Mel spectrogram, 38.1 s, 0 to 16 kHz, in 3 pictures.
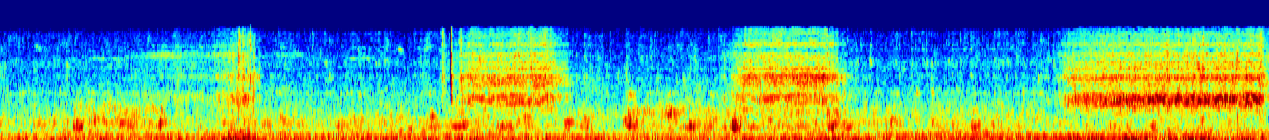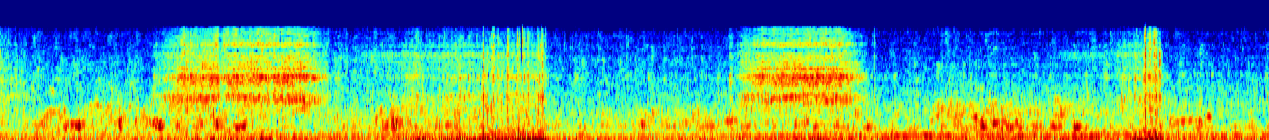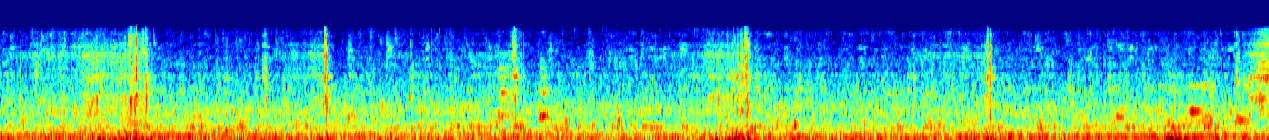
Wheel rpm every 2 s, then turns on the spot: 10, 10, 30, 20, 10, 40, 20, 40, 10, 0, 30, 0, 10, 10, 0, 0, 10, 0, 0.
16-18 26-28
